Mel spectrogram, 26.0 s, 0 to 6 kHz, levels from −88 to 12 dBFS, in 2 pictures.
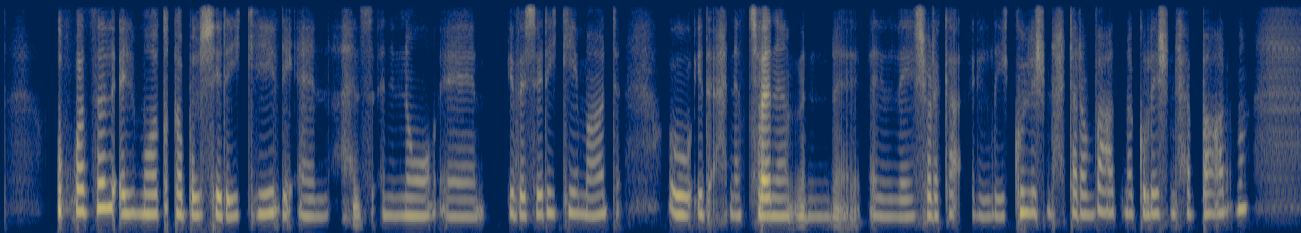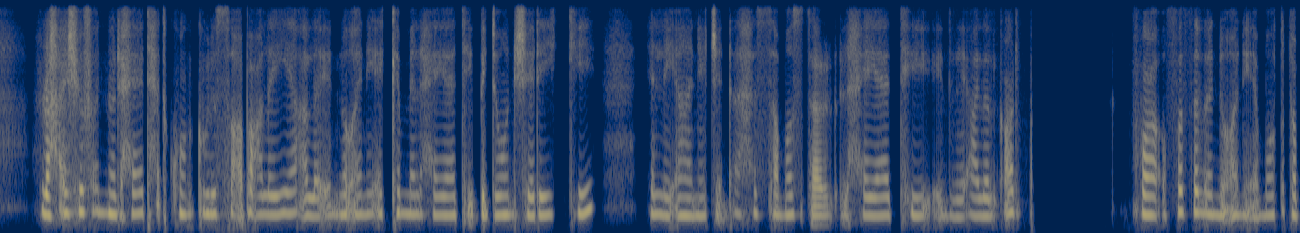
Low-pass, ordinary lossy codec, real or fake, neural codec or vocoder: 5.4 kHz; none; fake; codec, 16 kHz in and 24 kHz out, 0.9 kbps, LongCat-Audio-Codec, four codebook decoder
